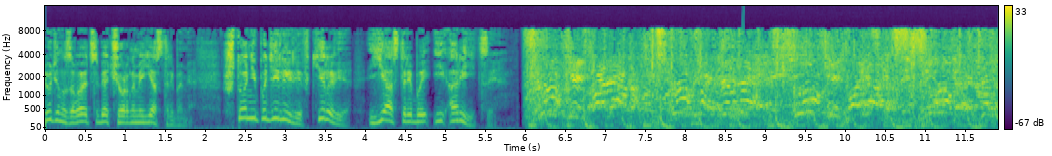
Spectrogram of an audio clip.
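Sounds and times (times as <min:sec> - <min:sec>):
speech: 0:00.0 - 0:11.9
loud yells: 0:06.0 - 0:11.9
noisy crowd shouting at a street march: 0:06.0 - 0:11.9.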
